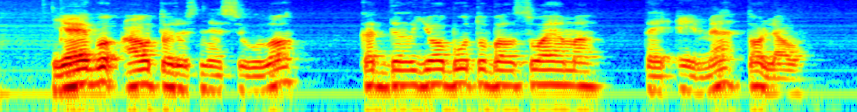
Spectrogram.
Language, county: Lithuanian, Marijampolė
